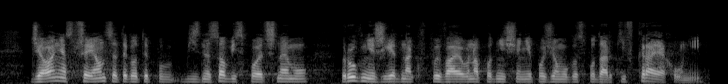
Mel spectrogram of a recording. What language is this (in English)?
Polish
